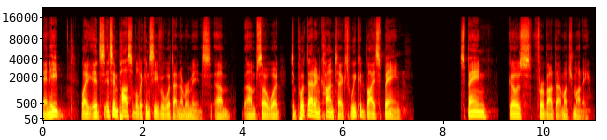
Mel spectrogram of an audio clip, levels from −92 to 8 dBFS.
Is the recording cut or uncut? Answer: cut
